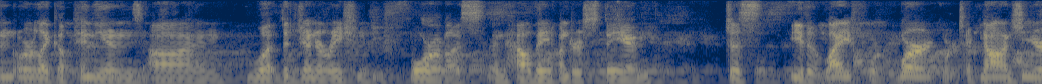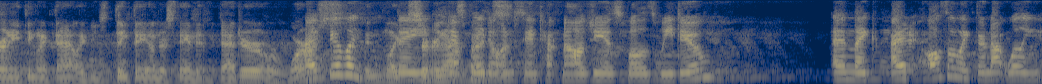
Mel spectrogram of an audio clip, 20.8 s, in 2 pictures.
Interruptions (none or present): present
